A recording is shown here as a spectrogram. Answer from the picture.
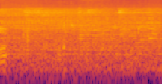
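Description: Steady running noise from a home-built rotisserie's electric gearmotor and roller-chain drive turning the spit.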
